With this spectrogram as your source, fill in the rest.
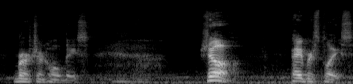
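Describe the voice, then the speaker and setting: In a put-on character voice, a man talks at a fairly slow pace with a medium pitch. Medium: actual play. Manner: curt, bureaucratic.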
